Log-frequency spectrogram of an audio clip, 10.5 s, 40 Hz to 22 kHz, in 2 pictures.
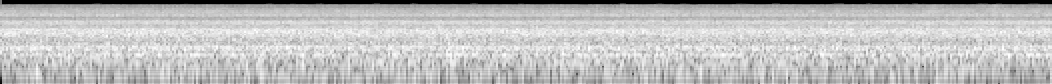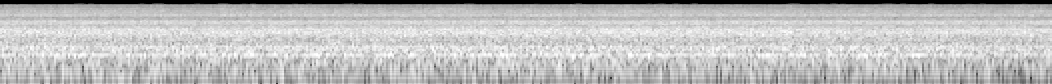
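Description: Wash water spraying into the empty stainless-steel tank of a BioPro 190 biodiesel processor: a steady rush of water with a steady hum beneath it.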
